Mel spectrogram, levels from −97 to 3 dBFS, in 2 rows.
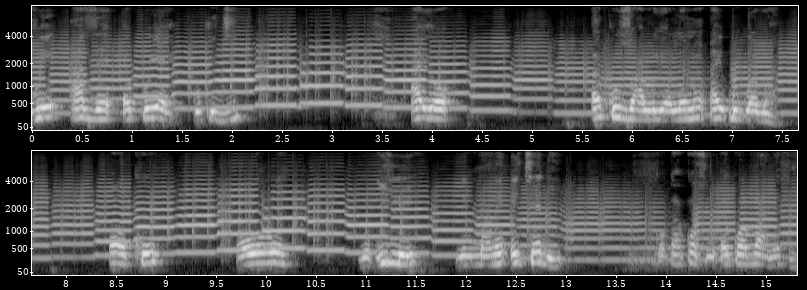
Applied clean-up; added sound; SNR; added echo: none; Trumpet; 7 dB; reverberation time 0.4 s.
